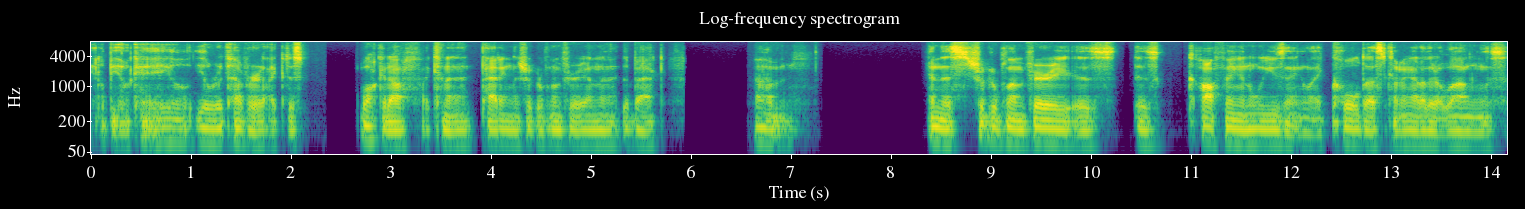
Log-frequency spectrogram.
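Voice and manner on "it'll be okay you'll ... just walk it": whispering, hushed, comforting elf voice. Voicing an elf comforting the sugar plum fairy, whispering. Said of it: "kinda whisper".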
